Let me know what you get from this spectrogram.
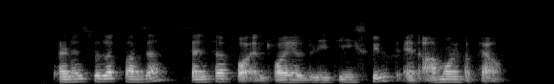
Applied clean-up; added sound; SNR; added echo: neural mask model DeepFilterNet 3.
